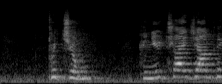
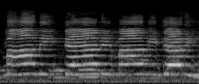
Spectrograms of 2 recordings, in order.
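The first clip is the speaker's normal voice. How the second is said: higher sing-song calling; cub calling parents; 6 semitones higher, 5 dB louder than usual. Acted. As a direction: call out for mum and dad, higher. Cub runs home calling parents.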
